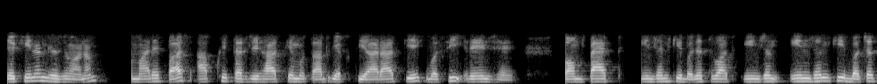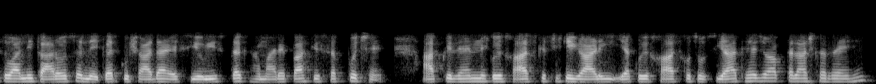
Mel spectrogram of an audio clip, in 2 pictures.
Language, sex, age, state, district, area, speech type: Urdu, male, 60+, Maharashtra, Nashik, urban, conversation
